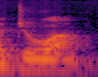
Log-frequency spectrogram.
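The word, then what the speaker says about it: Gjøa: नीचे उसने बताया हुआ कि इसको हमने किस तरह से प्रोनाउंस करना है, प्रोनाउंस्ड एज जोआ, ठीक है, राइट। तो ये वाला जी जो है इसके अंदर साइलेंट है।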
